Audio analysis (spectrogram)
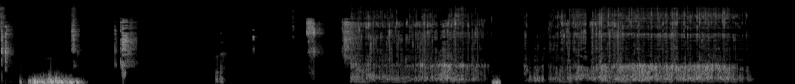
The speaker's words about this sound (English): Whoever cracked that can had a really good echo to it. That was mine, and I forgot it wasn't in the fridge long enough, so it's like room, almost room temperature Coke Zero.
